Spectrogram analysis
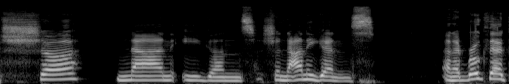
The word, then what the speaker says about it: Samhain: So it was a big bonfire and these were called shaan shenanigans. And I broke that down because it's not spelled that way. It's spelled s a m h n a g- a n.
